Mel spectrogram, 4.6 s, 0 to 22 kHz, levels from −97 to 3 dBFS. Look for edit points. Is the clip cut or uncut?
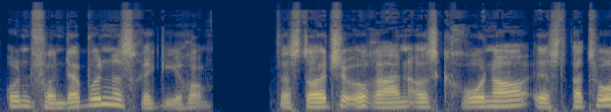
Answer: cut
